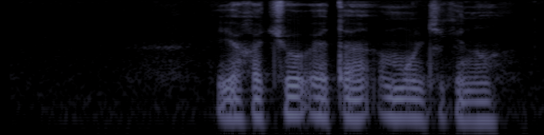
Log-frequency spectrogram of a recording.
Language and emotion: Russian, neutral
